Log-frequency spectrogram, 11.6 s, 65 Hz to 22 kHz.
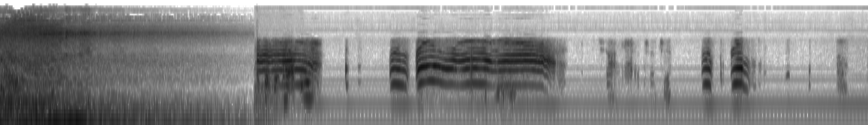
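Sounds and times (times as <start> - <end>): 
burst of loud rushing noise: 0.0 - 3.4
baby wailing with gasping pauses: 3.4 - 4.3, 5.2 - 8.2, 9.4 - 10.2.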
